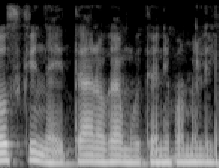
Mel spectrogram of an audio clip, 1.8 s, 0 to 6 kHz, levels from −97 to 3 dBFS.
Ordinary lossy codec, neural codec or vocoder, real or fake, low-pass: none; none; real; 5.4 kHz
